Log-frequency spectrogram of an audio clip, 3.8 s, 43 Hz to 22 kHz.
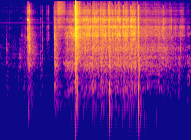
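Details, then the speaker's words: Briggs & Stratton mower engine with a homemade compression release (1/8 pipe nipple through the cylinder head, chainsaw relief valve) pushed in: separate pull-start bursts spin quickly and easily but don't catch yet; it may need choke. "so you can see it does work my suggestion is if you do do this get you a manual compression relief"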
